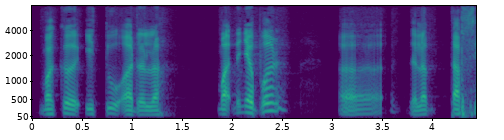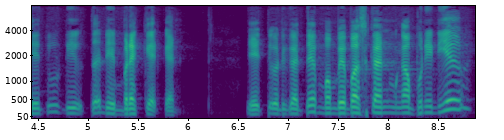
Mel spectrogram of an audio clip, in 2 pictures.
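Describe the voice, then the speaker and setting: Animated Malaysian male preacher. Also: mid-range voice, creaky, no room sound, clean studio sound. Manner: animated, acts out quarrels, peppers talk with "ha" and "ya?". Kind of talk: dawn mosque lecture. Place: mosque.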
